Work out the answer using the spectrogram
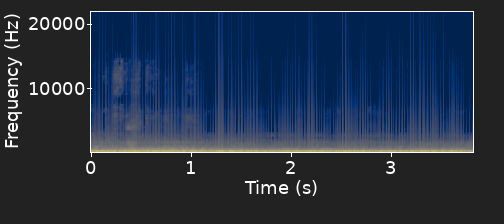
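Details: PT6 turboprop engine on a test stand at idle, power lever at idle with pressures and temperatures stabilized. Steady, even low rumble with a faint thin high tone and no surging or hunting; running normally.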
